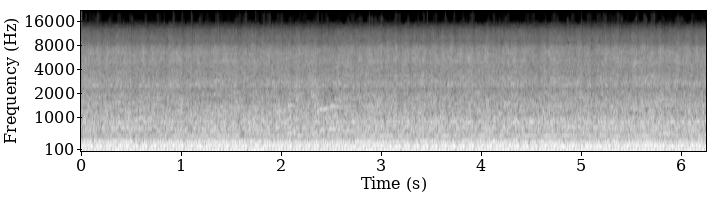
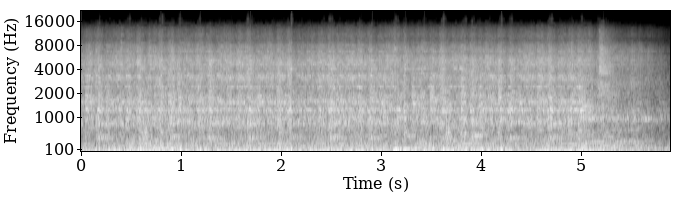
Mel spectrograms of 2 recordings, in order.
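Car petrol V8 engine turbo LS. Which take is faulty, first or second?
second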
